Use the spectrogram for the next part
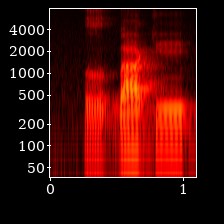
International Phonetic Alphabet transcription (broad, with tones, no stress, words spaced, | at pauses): ɣʊ˨ɡ͡ba˦ki˦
